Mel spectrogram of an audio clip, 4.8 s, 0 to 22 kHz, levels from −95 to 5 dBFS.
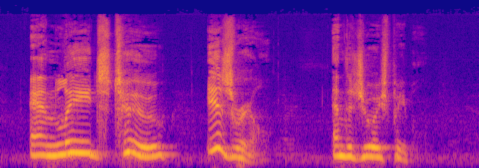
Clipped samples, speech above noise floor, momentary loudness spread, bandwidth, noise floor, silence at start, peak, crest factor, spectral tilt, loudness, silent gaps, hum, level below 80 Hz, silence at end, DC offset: under 0.1%; 38 dB; 13 LU; 16.5 kHz; -53 dBFS; 0.3 s; -2 dBFS; 16 dB; -3.5 dB/octave; -15 LUFS; none; none; -56 dBFS; 0.7 s; under 0.1%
